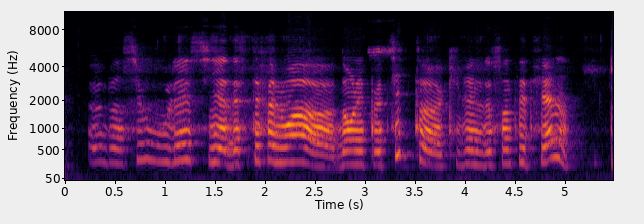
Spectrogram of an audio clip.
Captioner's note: laughs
